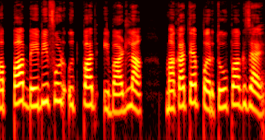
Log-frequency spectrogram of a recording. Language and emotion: Goan Konkani, neutral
